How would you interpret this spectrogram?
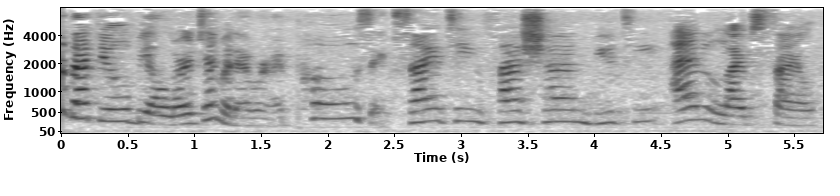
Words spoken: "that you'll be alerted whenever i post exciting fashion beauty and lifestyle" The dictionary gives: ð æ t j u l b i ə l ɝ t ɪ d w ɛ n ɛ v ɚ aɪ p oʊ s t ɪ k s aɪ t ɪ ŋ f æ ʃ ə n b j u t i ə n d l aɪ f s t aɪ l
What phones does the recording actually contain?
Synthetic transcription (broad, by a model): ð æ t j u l b i ə l ɝ t ɪ d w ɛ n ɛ w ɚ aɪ p oʊ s ɪ k s aɪ t ɪ ŋ f æ ʃ ə n b j u t i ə n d l aɪ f s t aɪ l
